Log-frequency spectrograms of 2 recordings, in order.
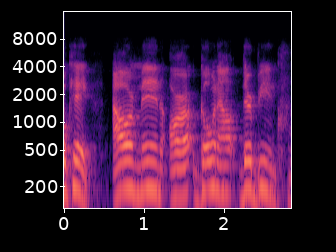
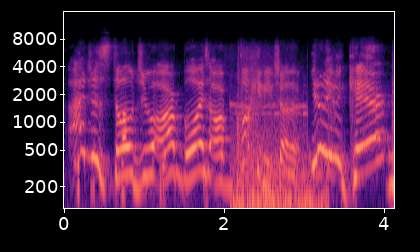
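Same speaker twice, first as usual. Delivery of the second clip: higher, louder mock outrage, ranting; 6 semitones higher, 3 dB louder than usual. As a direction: play the betrayed girlfriend, outraged. Reaction video, acting outraged.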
